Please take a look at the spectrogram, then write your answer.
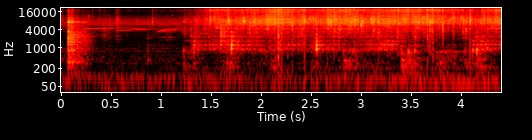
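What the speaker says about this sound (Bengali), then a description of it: "হালকা একটু তেলে ভেজে নেব বাদামটা।" Peanuts fry in a little oil for a peanut mash, starting quietly and then breaking into a close, steady sizzle with light stirring scrapes and no talk.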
